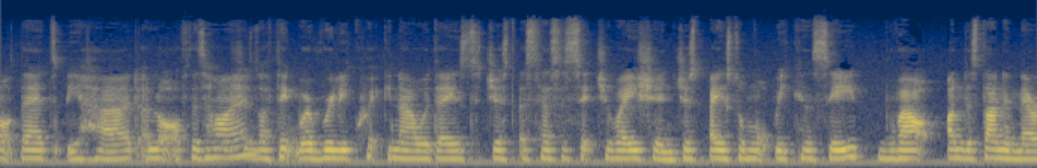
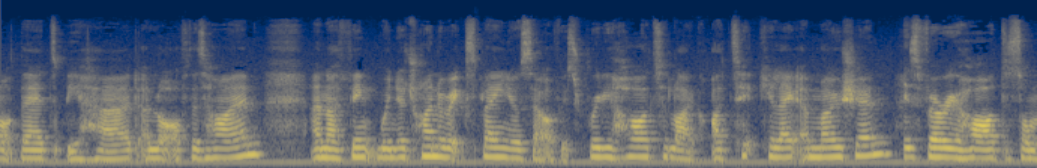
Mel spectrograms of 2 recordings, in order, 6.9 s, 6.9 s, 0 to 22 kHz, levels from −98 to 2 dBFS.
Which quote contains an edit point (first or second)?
first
